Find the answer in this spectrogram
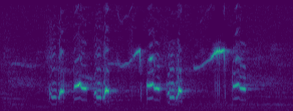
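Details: Sooty-headed bulbul song intended as lure and tutor material for caged birds: soft, whistled and gurgling notes in small groups, with a few thin high slurred whistles between them.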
